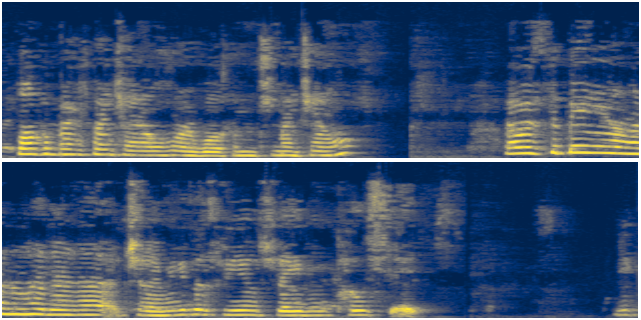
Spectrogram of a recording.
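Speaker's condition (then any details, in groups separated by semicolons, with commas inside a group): Cerebral palsy, spastic; from birth, muscle spasms; managed through doctors and therapies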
